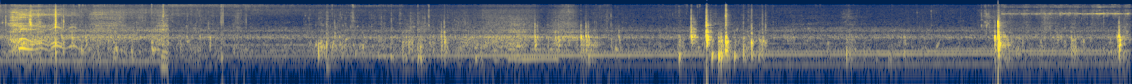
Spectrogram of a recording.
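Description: Scattered clicks and knocks of fishing tackle being handled in an inflatable boat: a quick cluster about seven seconds in and one sharp knock at about ten seconds, over a faint steady hum.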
